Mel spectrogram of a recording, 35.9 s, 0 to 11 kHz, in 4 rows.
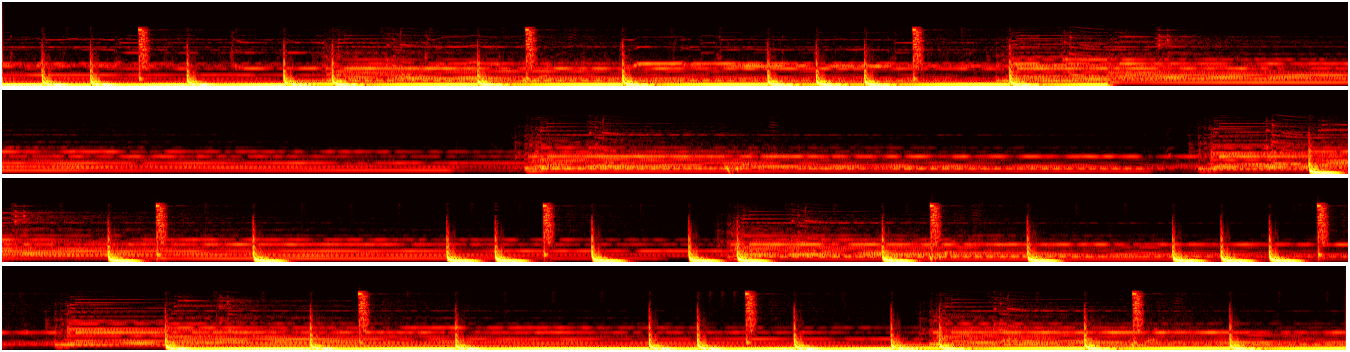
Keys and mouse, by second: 0.1 ctrl+z, 0.2 ctrl+z, 1.2 Tab, 1.6 click, 3.7 click, 4.5 click, 6.0 click, 6.4 click, 7.3-10.9 drag, 11.4 click, 12.6 click, 13.2-14.8 drag, 15.5 click, 16.4 click, 18.1-23.0 drag, 24.2 a, 25.0 click, 26.4 click, 26.8 click, 27.0 a, 27.4 click, 27.6-29.5 drag, 30.9 click, 31.3 click, 31.5 click, 31.7 click, 32.1 click, 32.5 click, 33.3 click, 34.2 click, 35.3 a.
